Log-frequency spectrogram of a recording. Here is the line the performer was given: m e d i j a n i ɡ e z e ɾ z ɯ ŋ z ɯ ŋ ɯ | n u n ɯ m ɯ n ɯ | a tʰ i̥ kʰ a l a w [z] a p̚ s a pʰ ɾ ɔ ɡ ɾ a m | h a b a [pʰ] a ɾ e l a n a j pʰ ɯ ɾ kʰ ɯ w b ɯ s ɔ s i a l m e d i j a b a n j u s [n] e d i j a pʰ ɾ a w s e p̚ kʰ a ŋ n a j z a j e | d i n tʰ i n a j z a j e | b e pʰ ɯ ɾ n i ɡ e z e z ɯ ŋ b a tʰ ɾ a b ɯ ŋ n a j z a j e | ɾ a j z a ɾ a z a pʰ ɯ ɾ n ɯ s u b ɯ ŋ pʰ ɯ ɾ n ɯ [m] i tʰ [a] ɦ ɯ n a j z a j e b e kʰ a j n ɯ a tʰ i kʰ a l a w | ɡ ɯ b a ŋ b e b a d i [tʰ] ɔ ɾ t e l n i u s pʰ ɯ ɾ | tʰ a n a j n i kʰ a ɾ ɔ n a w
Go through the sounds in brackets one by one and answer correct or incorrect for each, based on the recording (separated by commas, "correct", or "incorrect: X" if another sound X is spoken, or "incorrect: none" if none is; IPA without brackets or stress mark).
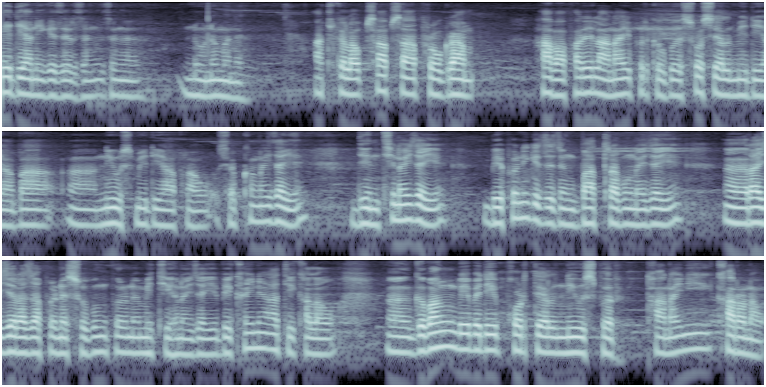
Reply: incorrect: s, correct, incorrect: m, correct, incorrect: i, incorrect: pʰ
